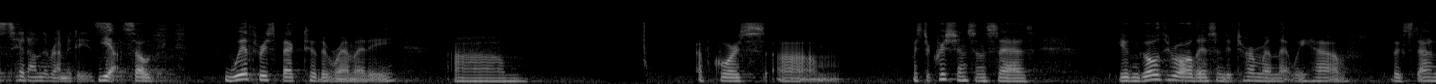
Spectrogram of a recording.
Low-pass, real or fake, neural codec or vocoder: 7.2 kHz; real; none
